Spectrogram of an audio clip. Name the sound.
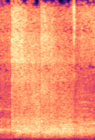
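gunfire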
